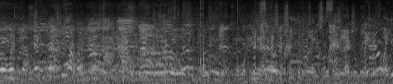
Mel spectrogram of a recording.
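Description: Young men chatter and call out from a crowd outdoors.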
